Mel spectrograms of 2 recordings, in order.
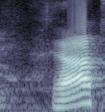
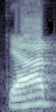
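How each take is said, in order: First: The first consonant has a strong puff of air. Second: The first consonant has no puff of air. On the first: The speaker calls it right. "कैट बोलेंगे" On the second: The speaker calls it wrong. "कैट नहीं"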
